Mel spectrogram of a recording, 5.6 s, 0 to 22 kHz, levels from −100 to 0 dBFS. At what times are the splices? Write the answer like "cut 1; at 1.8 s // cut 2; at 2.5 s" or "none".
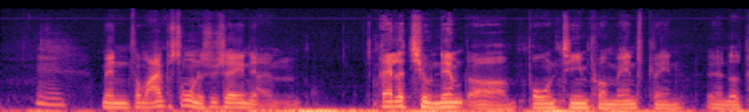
cut 1; at 1.9 s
